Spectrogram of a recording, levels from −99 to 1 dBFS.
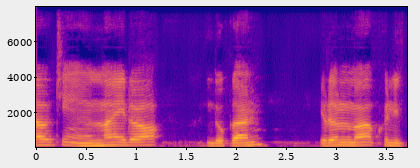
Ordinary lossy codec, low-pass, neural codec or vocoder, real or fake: none; none; codec, 16 kHz, 1 kbps, X-Codec, HuBERT features, trained on balanced general audio; fake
